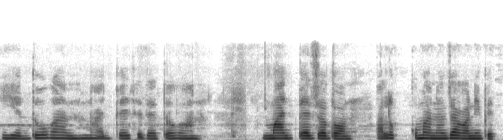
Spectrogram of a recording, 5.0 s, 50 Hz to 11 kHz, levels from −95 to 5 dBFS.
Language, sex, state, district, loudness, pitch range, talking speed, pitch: Chakma, female, Tripura, Dhalai, -17 LUFS, 205-220 Hz, 130 wpm, 215 Hz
